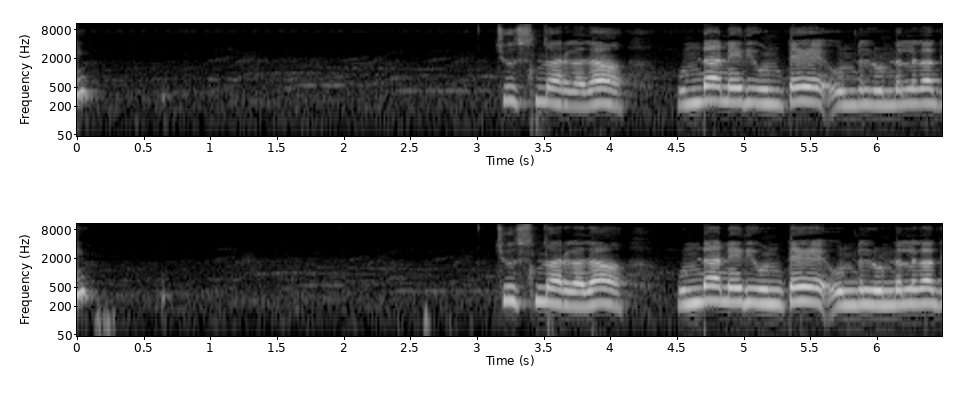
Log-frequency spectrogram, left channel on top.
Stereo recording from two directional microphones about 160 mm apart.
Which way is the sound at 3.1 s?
20° right (ahead or behind).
